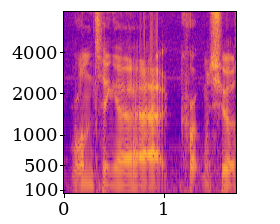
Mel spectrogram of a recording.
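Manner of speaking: ordinary delivery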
